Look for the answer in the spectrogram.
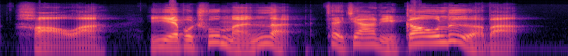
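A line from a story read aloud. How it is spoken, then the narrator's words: Laughing. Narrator (Chinese): 冯子英笑道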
